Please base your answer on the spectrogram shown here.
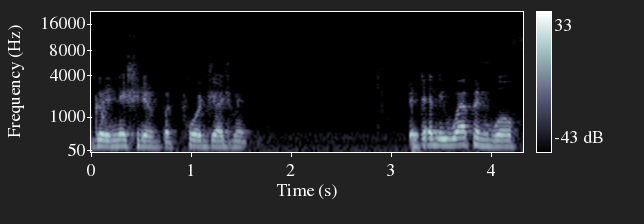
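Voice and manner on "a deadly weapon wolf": usual speaking voice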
